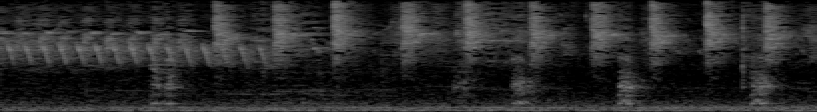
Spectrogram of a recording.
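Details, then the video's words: Long-tailed shrike, pastol-style song used as training material with fast rolls and shot-like rolls: a rapid buzzy trill of high notes, then sharp, harsh strokes repeated a bit more than twice a second, with low background hum. "CENDET PASTOL MATERI ROLL SPEED DAN ROLL TEMBAK"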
